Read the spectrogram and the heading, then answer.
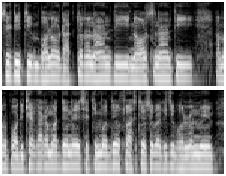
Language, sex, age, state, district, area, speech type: Odia, male, 18-30, Odisha, Jajpur, rural, spontaneous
